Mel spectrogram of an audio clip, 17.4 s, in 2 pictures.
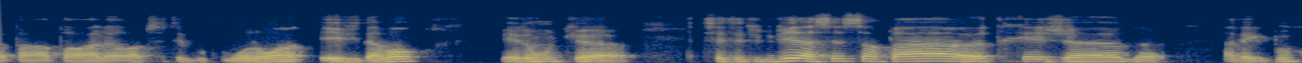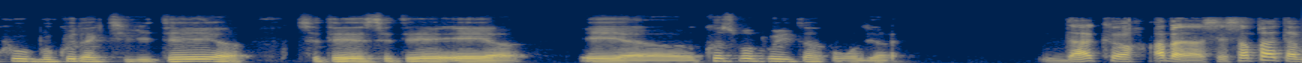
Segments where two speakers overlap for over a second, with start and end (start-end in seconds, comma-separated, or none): none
